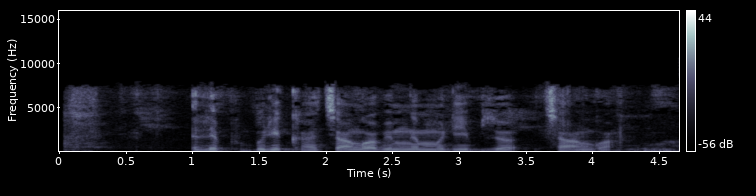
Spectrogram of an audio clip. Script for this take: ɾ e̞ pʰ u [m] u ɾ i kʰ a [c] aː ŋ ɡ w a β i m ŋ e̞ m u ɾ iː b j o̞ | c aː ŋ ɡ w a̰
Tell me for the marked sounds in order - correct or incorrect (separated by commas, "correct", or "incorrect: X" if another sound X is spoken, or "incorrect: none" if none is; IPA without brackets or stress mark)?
incorrect: b, correct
